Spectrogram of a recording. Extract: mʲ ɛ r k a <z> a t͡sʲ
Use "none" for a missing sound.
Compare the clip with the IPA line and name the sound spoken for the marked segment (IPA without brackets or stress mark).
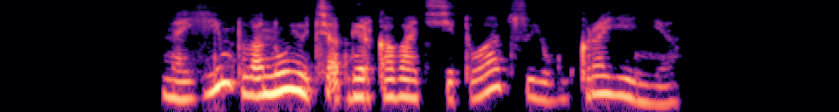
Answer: v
